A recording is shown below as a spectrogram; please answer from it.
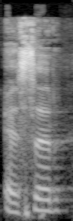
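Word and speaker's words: Acer: ए सी ई आर, इसे तो पढ़ेंगे ए। सी ई आर सर, क्या पढ़ेंगे? सर। तो मीनिंग बनी एसर। बी आई बी, टी वाई, टी वाई को पढ़ते हैं टी। तो पूरी मीनिंग क्या बनी हमारी? एसरबिटी, ए सर बिटी, एसरबिटी।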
